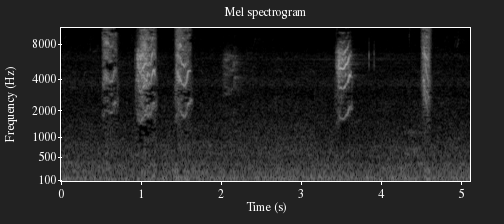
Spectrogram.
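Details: Calling female Double-collared seedeater, used to stimulate males: three bright, high chirps in quick succession, a faint soft note, then two more sharp chirps spaced about a second apart.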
